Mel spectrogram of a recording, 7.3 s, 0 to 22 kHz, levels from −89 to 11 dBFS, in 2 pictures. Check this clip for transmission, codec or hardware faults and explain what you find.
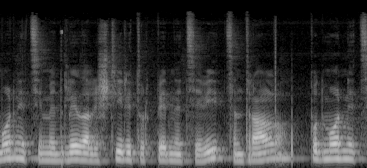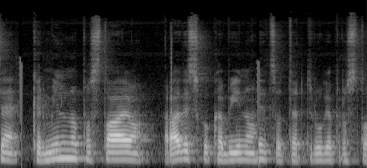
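Two kinds of fault are present: damaged data in the compressed stream, three times, and loud pops, at two moments.

Damaged data in a compressed stream occurs at 0.59–0.64 s (just before "štiri torpedne"), 3.86–3.90 s and 6.23–6.28 s. Corrupted bytes make the decoder misread frames and lose sync until it finds the next valid header. Each spot is a brief chirp or blip in the speech.

Loud pops occur at 2.76–2.95 s, as two pops just before "podmornice krmilno", and at 5.39–5.41 s, as a single pop. They are likely voltage spikes from a connector, switch or static discharge, added to the signal. Each is a sharp pop peaking about 10 dB above the speech, which continues underneath.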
